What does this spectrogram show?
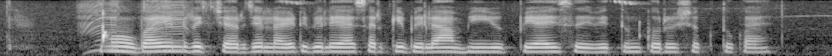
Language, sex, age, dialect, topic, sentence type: Marathi, female, 25-30, Southern Konkan, banking, question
